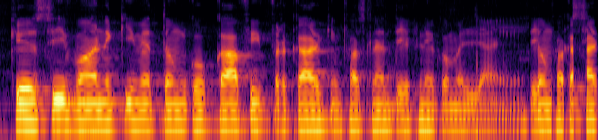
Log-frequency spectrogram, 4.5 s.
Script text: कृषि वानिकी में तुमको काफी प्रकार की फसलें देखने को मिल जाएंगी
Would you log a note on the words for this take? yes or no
yes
